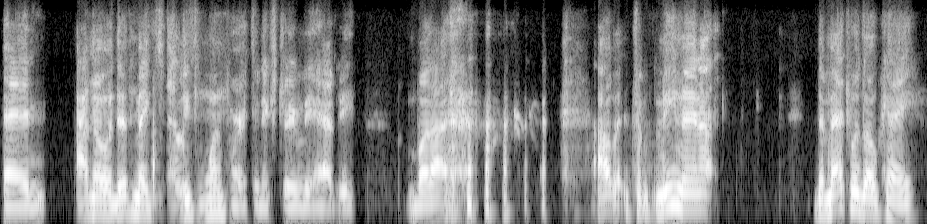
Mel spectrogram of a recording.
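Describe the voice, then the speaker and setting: A man's voice: mid-range voice, expressive, a little slow, pauses often, a bit bright, no echo, lo-fi sound. A man co-hosting a casual wrestling podcast, speaking in a laid-back, hesitant way with many restarts. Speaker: podcast co-host.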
